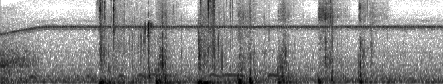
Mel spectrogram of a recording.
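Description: Heavy footsteps crunch on a dirt path.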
